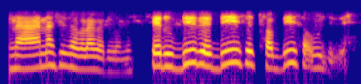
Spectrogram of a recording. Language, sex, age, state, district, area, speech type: Odia, female, 45-60, Odisha, Angul, rural, conversation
